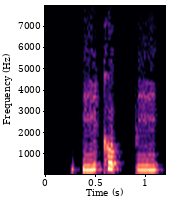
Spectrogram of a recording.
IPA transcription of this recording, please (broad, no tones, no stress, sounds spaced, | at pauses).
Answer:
ʔ i k ʊ pː i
